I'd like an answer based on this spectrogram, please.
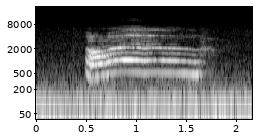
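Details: Eric, an 11-year-old semi-long-haired tabby tomcat from Britain and a very vocal cat, lets out one sustained meow lasting over a second, starting abruptly and fading slightly at the end.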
